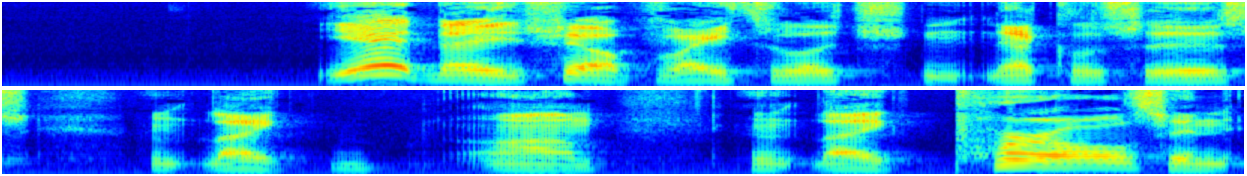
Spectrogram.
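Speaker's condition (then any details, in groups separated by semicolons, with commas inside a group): Cerebral palsy; congenital, no known medical cause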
